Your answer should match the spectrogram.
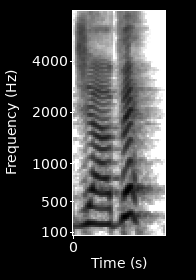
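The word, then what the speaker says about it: Yahweh: en la pantalla y la pronunciación era más o menos así como yo la pronunciación cuando tú le tías cuando tú trataba de pronunciar las consonantes yagüe verdad entonces en latín cuando lo pronunció le agregó esas vocales ahora ponerse entonces suena yagüe algunos dicen ya ve ese es el nombre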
